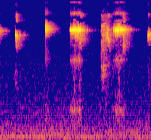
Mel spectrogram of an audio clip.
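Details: Blue-crowned hanging parrot giving sharp, very high squeaky notes, some short and clipped, others drawn out and buzzy, spaced irregularly over about three seconds; a faint low hum underneath.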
